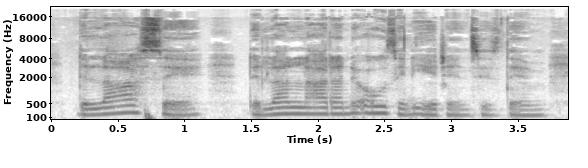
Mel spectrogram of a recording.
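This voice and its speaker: A Jamaican accent at a moderate pace. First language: Jamaican Patois. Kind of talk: public information announcement.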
